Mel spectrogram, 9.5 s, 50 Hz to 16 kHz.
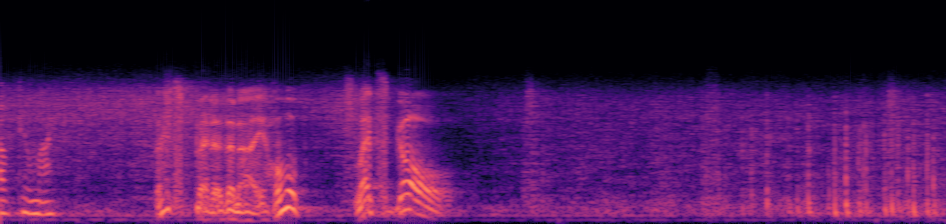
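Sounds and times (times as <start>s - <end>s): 
speech: 0.0s - 0.7s, 1.6s - 4.6s
horse hooves galloping on a ranch: 6.1s - 9.4s.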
